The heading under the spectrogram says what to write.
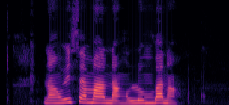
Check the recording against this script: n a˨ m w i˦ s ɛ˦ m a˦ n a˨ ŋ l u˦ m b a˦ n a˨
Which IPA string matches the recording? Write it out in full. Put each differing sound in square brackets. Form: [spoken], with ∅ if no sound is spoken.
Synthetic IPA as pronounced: n a˨ [ŋ] w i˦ s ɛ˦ m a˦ n a˨ ŋ l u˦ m b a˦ n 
